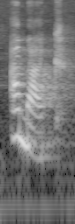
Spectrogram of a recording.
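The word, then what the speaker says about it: hamac: пишеться воно з аш Чи слово гамак амак французькою аш пишеться але не вимовляється До речі письменника французького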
